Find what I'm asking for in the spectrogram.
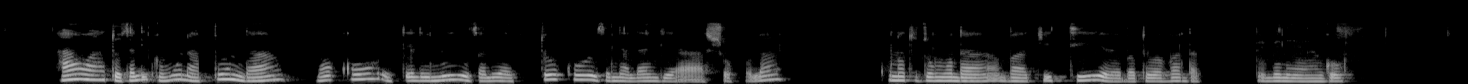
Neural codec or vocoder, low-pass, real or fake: none; 7.2 kHz; real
